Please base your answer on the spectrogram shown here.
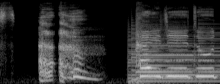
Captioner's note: clears throat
